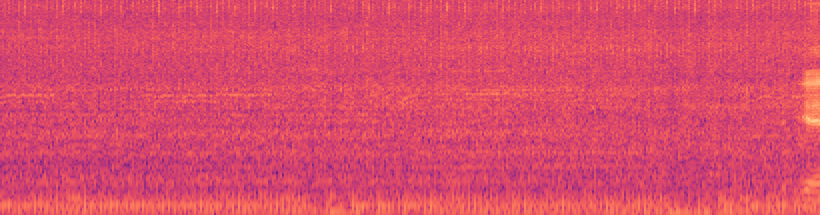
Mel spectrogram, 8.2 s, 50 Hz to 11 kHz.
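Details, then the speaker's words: Dodge Journey alternator test, negative cable unhooked, battery holding 13 V: immediate problems where it normally takes minutes to cut off; low uneven hunting idle sagging, struggling to stay running; owner suspects alternator, not confirmed. "like i said guys would normally take a a a few minutes and then it cuts off but as soon as i took that off there's immediate problems immediate problems"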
